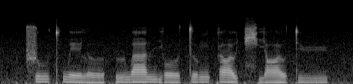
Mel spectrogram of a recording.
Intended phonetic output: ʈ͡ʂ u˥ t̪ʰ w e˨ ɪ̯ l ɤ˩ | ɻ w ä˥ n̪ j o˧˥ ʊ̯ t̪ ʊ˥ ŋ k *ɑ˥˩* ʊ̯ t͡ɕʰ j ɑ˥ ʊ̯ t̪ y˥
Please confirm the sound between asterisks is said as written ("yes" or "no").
yes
